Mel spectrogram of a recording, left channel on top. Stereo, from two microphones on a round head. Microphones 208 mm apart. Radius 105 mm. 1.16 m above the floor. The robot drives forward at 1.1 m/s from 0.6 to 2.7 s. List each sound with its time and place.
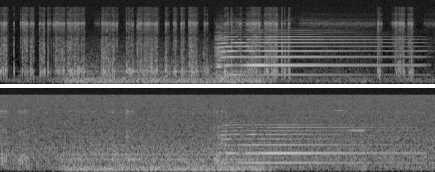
2.1 s a violin: 65° left (ahead or behind), 3.5 m; by 4.3 s 55° left (ahead or behind), 4 m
